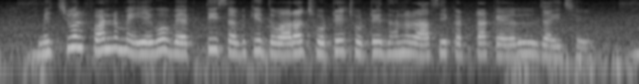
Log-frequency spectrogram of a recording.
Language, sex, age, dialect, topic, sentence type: Magahi, female, 31-35, Western, banking, statement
